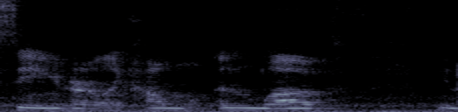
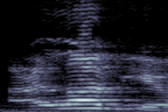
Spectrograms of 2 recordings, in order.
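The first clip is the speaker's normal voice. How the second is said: much louder, higher mock declaration; emphatic declaration; 8 semitones higher, 14 dB louder than usual. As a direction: blurt it out insistently, hammed up. Repeats declaration, having nothing more.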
